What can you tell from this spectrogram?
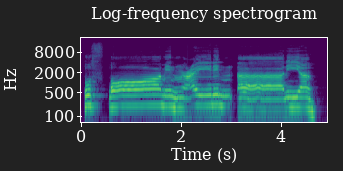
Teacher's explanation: इस मिन के ऊपर भी गुन्ना नहीं होगा और इस निन के ऊपर भी गुन्ना नहीं होगा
